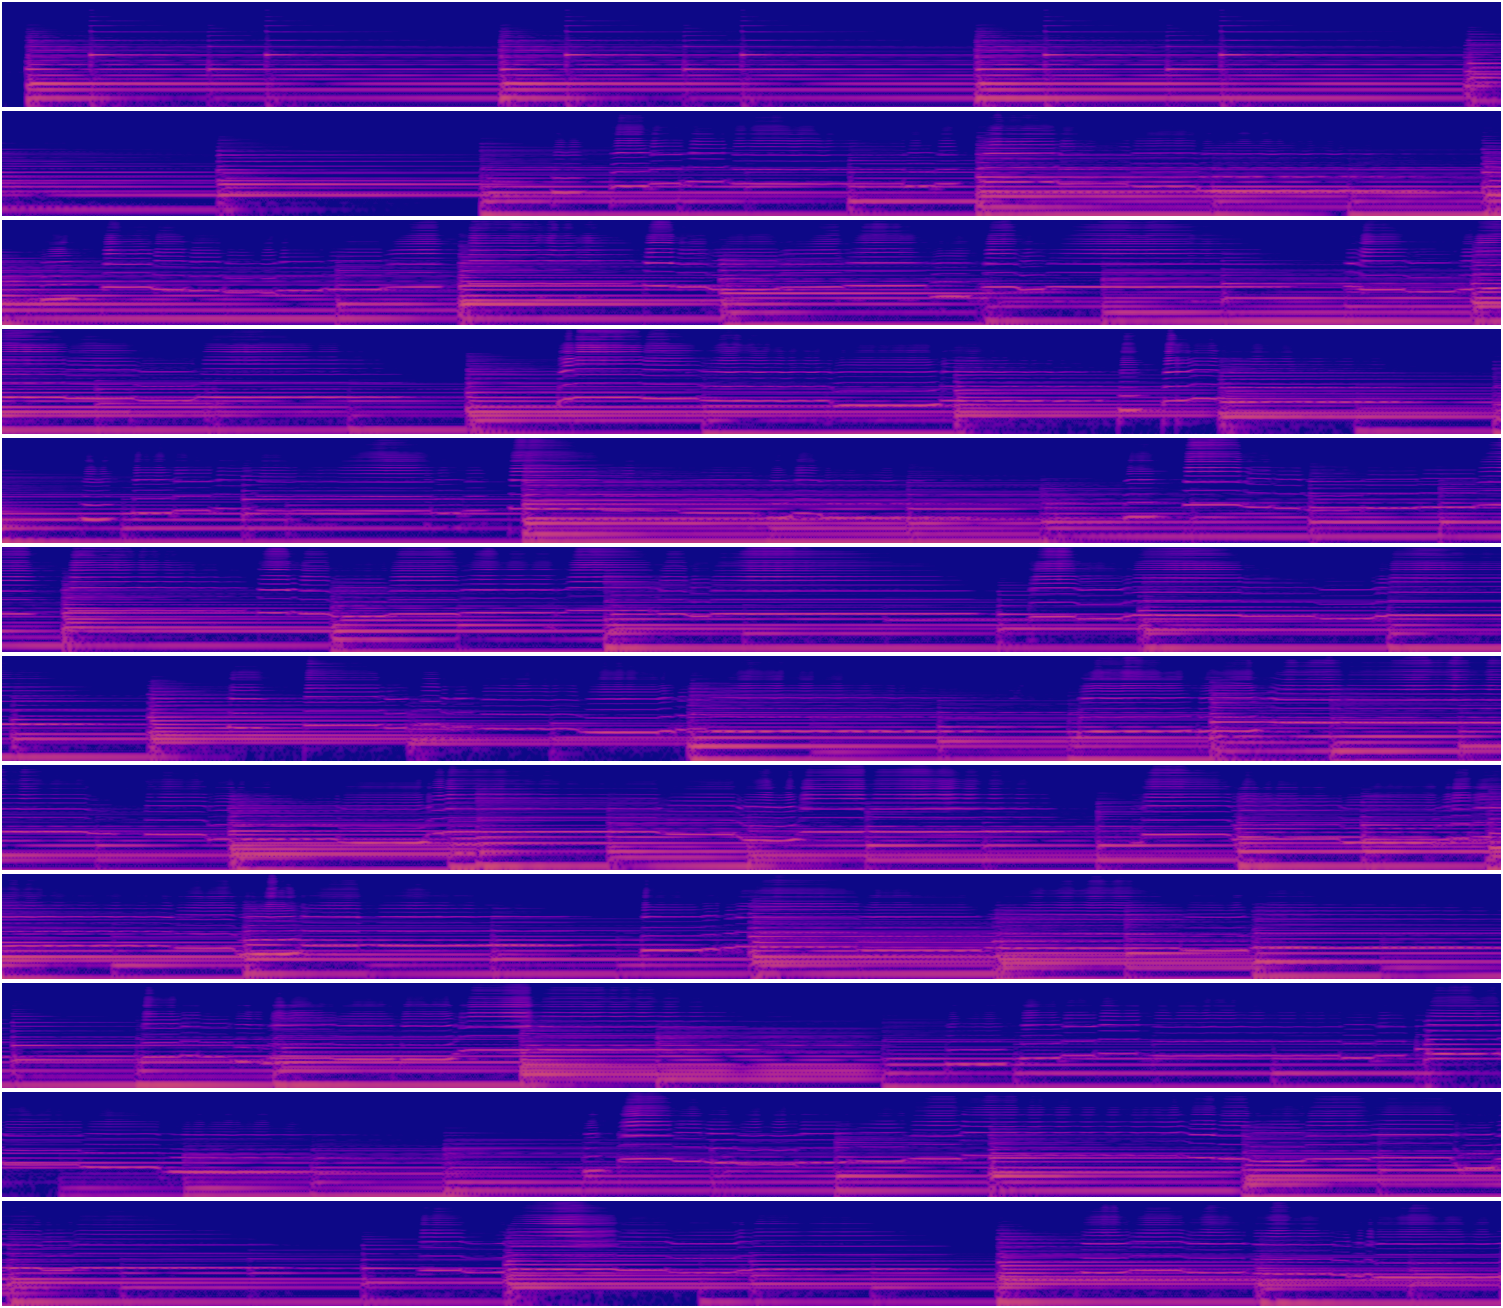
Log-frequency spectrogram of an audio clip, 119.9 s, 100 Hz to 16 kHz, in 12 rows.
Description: Here Comes Life (jazz ballad) - MP3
